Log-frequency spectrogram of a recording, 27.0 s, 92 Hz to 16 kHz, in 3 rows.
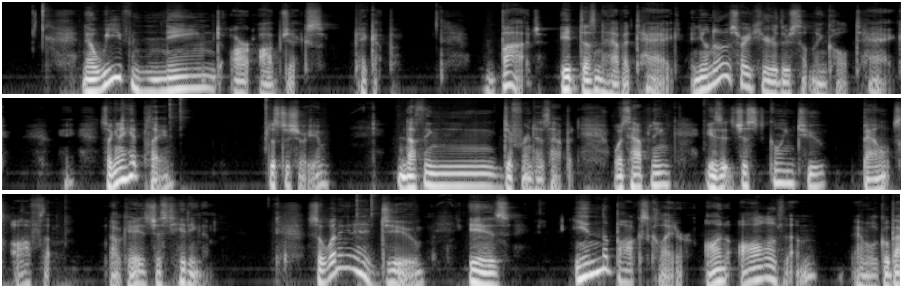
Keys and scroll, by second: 14.7 Down, 15.3 Down, 15.4 Right, 16.2 Up, 16.2-17.7 Left, 17.7 Right, 18.4 Right, 19.0 Right, 19.0 Up.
